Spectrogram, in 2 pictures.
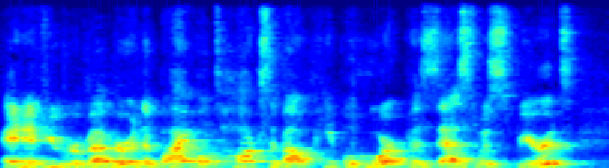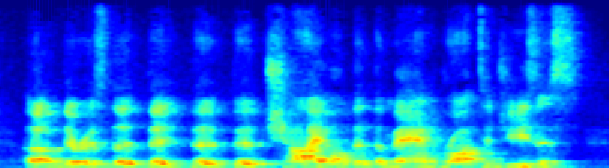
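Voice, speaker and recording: A pastor preaching a sermon in a loose, conversational way, with fillers and asides. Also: male voice, sits high, expressive, moderate pace, fairly bright tone. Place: church sanctuary. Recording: echoey room, mic at a distance.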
